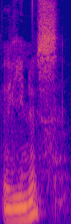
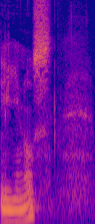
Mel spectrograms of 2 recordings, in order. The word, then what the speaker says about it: Linus: What's your preferred pronunciation? When I speak Swedish, it's Linus. When I speak Finnish, it's Linus. When I speak English, it's Linus.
